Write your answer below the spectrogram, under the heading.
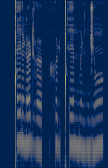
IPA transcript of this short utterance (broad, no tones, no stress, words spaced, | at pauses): ǃe ɾĩɳə˞ɖʱə˞ | huɖǃʰembĩɖ nd͡ʒũ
